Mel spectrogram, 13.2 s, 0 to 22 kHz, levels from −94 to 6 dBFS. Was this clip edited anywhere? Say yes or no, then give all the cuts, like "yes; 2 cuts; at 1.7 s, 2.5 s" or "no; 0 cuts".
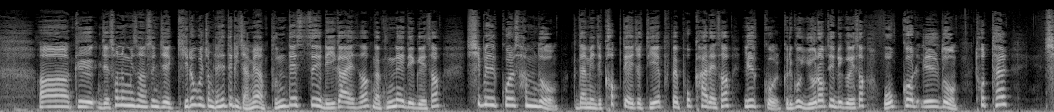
yes; 2 cuts; at 2.7 s, 10.3 s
